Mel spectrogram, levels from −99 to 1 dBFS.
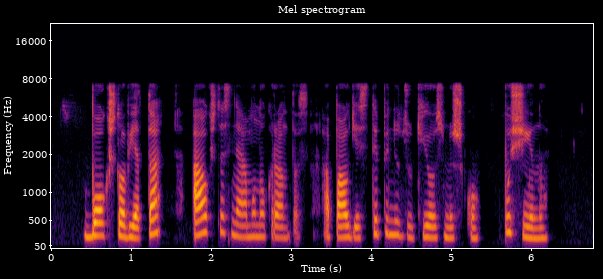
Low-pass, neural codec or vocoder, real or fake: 7.2 kHz; none; real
